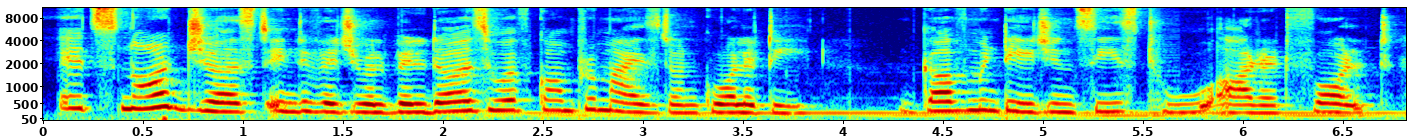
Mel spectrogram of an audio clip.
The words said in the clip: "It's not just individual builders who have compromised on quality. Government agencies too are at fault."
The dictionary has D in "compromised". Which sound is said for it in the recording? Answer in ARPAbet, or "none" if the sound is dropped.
D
